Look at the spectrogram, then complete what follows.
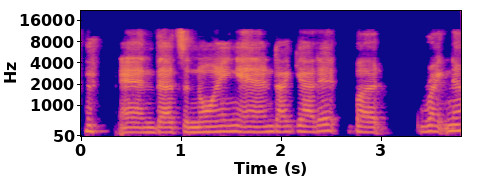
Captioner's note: laughter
